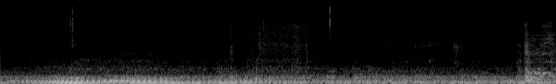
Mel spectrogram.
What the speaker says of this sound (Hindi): चलो ऑन कर लो वापस क्लच दबा कर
